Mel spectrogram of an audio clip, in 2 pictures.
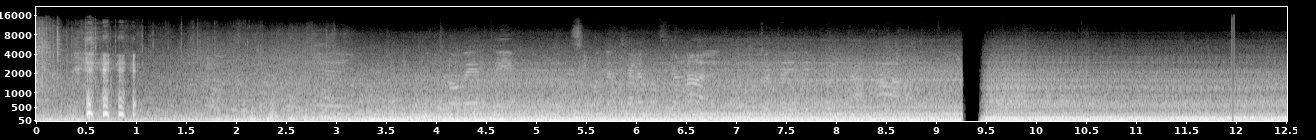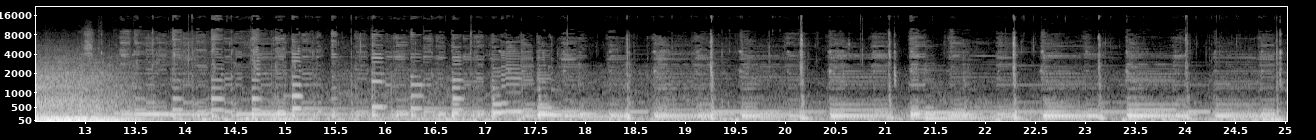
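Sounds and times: engine and road noise in cab: 0.0s - 14.4s.

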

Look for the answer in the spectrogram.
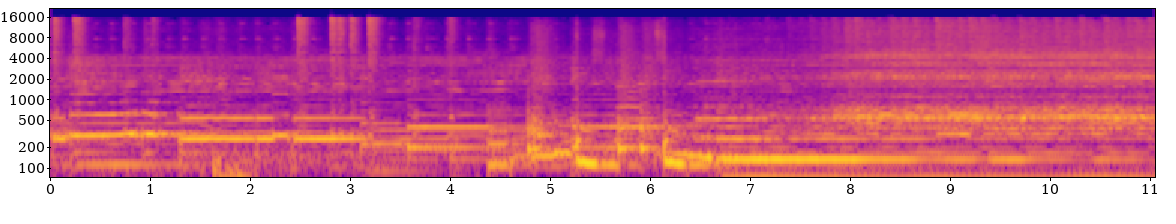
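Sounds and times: rock band final chord: 0.0s - 11.0s.

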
